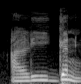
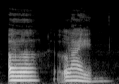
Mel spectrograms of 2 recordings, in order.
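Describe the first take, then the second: First: The g is pronounced, with an extra vowel. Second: The g is silent, sounding like a-line. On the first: This is how the word would sound if read as spelled. The speaker calls it wrong. "aligen kalau di eja" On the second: This is how the word is actually read. The speaker calls it right. "kalau dalam membacanya dibaca align"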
